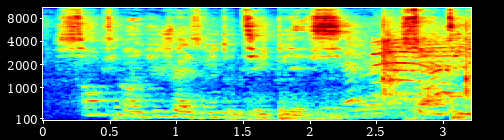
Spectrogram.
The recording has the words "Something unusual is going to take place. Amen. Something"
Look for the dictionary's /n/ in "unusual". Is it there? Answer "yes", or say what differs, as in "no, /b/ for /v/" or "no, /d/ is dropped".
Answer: yes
